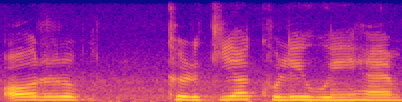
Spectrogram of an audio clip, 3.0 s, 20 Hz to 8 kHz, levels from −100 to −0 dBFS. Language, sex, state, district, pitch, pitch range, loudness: Hindi, female, Uttar Pradesh, Shamli, 235 Hz, 220-240 Hz, -14 LUFS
